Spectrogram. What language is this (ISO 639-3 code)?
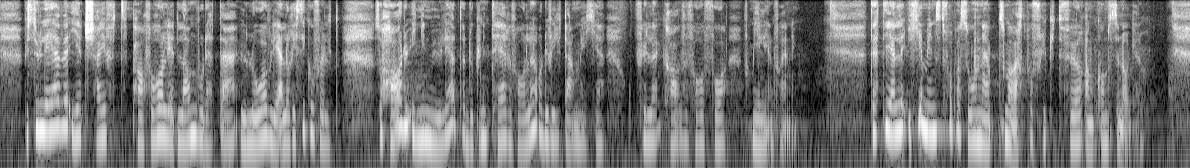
nor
